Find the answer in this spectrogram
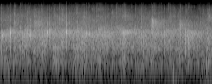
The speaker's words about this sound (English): Happy Mother's Day to all the mothers, grandmothers, great-grandmothers, mothers-to-be. We're so thankful. I think we can give them another round of applause. Let's do that.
